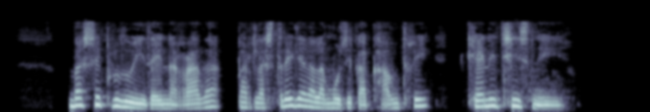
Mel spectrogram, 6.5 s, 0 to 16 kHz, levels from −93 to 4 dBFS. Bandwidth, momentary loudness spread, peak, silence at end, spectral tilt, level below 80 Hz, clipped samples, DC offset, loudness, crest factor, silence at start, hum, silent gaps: 8 kHz; 10 LU; -4 dBFS; 0.85 s; -6.5 dB/octave; -58 dBFS; under 0.1%; under 0.1%; -19 LUFS; 14 dB; 0.7 s; none; 2.24-2.37 s, 4.48-4.60 s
